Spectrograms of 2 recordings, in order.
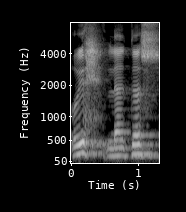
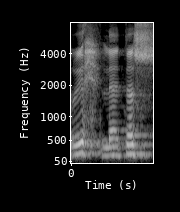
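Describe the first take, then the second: The two takes are said the same way.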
